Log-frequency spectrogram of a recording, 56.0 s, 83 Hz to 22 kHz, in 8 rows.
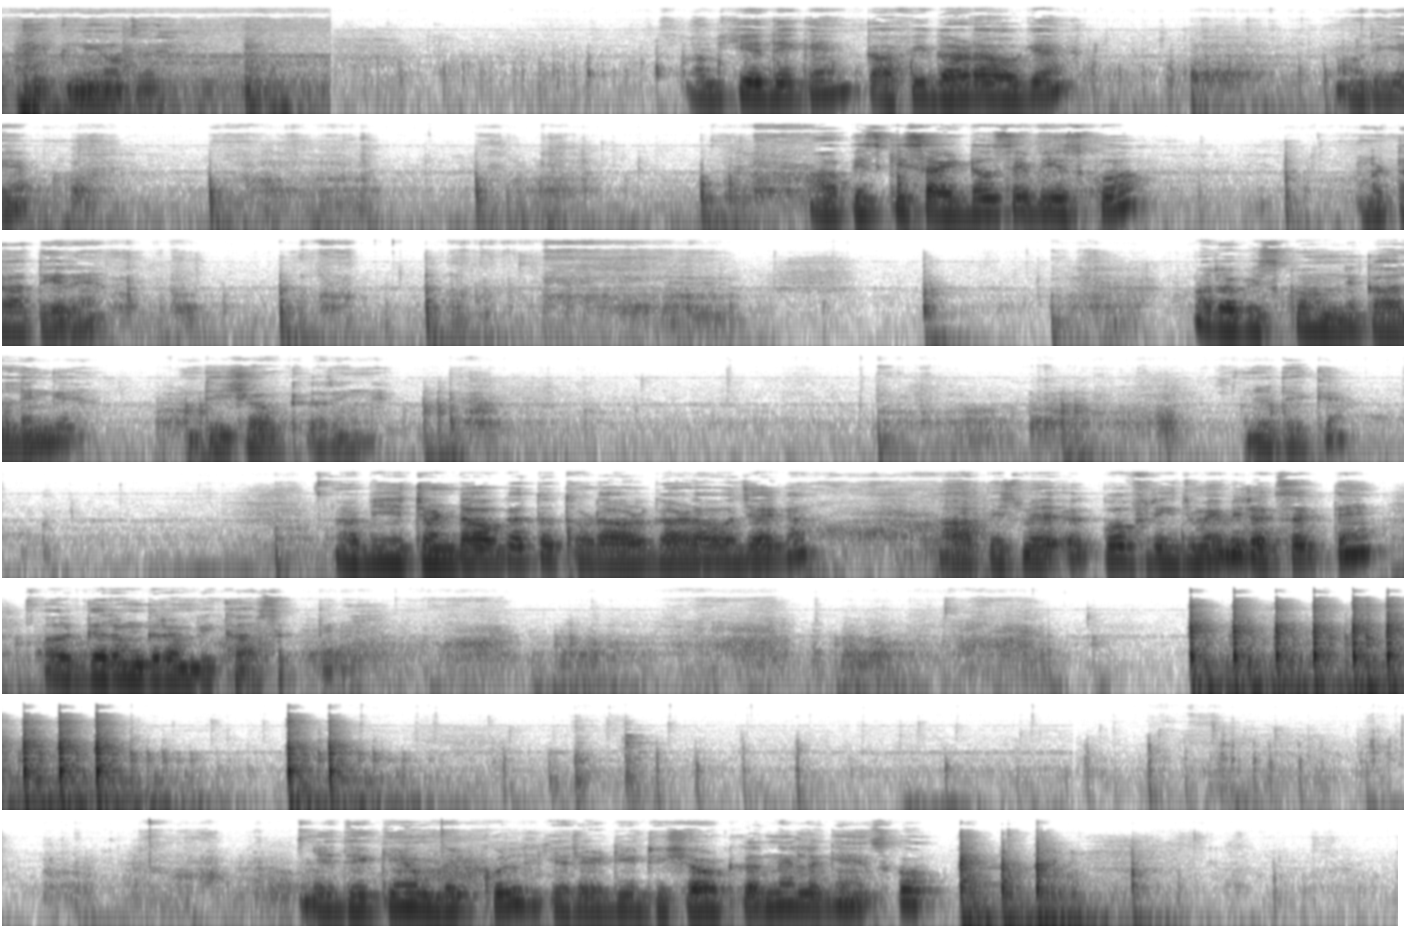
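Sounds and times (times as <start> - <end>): spatula scraping a pan: 3.6 - 12.8, 13.4 - 24.0, 25.3 - 27.6, 30.9 - 44.0, 47.8 - 53.3
wooden spatula knocking on pan: 41.0 - 44.0, 53.8 - 54.6.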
